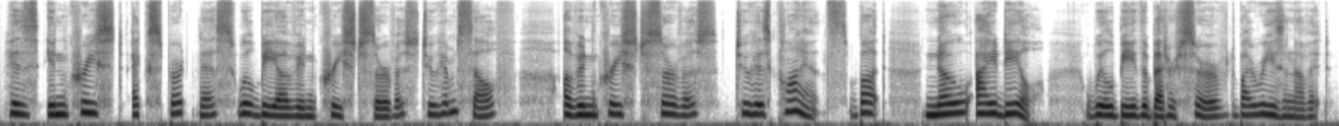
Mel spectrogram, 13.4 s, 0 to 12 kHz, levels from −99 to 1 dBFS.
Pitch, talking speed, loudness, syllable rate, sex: 215 Hz, 125 wpm, -18 LUFS, 4.0 syllables/s, female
